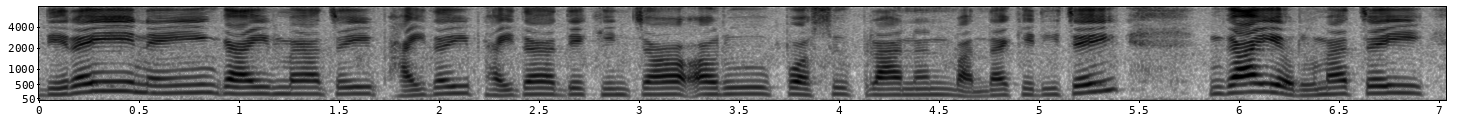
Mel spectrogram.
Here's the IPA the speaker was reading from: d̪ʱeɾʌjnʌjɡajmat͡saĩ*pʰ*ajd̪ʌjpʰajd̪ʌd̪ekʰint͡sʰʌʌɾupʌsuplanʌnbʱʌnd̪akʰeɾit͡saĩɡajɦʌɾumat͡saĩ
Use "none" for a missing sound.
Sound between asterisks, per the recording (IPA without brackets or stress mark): pʰ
